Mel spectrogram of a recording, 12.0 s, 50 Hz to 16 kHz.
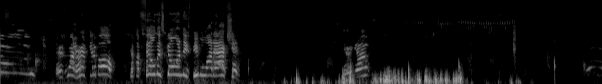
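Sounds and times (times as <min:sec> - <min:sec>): faint low thumps: 0:05.6 - 0:09.4.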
